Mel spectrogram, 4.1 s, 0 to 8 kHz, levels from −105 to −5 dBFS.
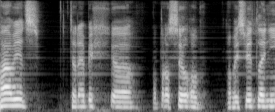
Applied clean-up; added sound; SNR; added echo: neural mask model DeepFilterNet 3.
